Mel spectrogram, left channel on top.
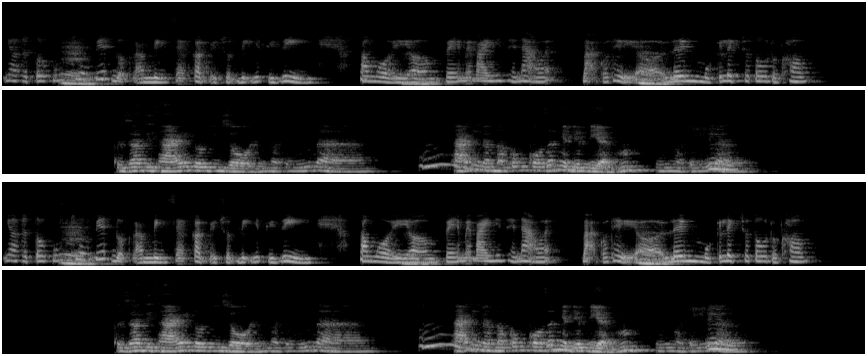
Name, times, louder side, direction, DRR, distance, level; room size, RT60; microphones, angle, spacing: voice 1, 0.0-5.5 5.8-8.1 12.8-13.4 15.7-16.0, right 2 dB, 45° right, 7 dB, 0.7 m, -30 dB
voice 2, 0.6-1.0 4.0-4.3 6.3-6.6 9.8-12.4 13.1-16.1, right 1 dB, 10° right, -2 dB, 5.3 m, -29 dB
11.5 x 6.7 x 4.0 m, 0.32 s
head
